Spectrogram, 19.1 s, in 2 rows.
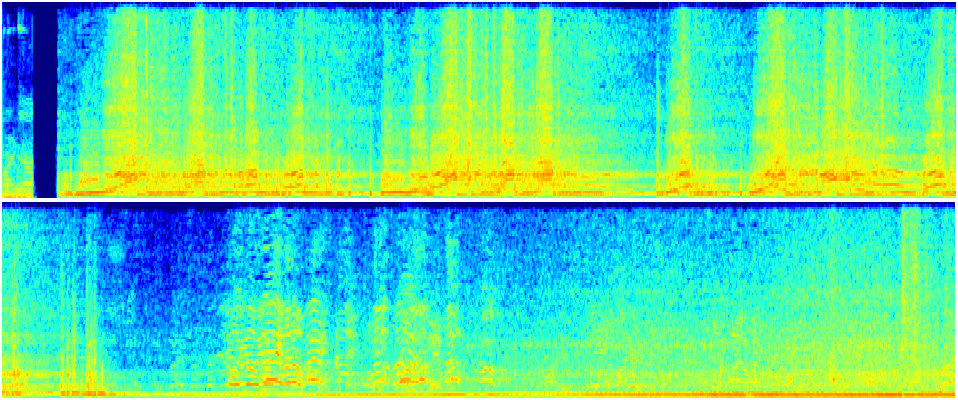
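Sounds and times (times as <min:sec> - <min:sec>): car engine revving hard: 0:00.6 - 0:10.6
exhaust pops and bangs: 0:18.4 - 0:19.0.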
